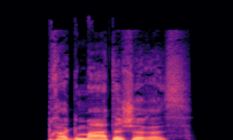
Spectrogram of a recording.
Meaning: strong/mixed nominative/accusative neuter singular comparative degree of pragmatisch
- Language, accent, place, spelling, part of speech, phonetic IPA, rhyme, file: German, Germany, Berlin, pragmatischeres, adjective, [pʁaˈɡmaːtɪʃəʁəs], -aːtɪʃəʁəs, De-pragmatischeres.ogg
